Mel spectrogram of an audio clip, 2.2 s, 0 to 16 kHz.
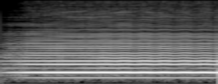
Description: Index of /90_sSampleCDs/Roland L-CD702/VOL-1/STR_Violin 1 vb/STR_Vln1 _ marc
STR VLN MT00.wav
